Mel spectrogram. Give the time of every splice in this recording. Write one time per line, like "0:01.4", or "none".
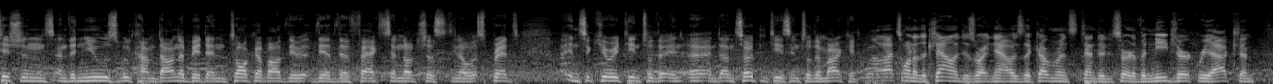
0:02.3
0:04.8
0:08.6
